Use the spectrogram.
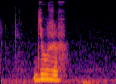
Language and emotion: Russian, neutral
